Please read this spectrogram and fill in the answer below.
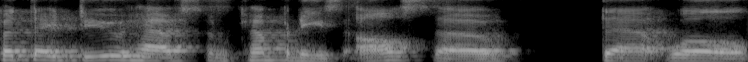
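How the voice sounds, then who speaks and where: In a very deep, low pitch, a woman with an American accent speaks at a fairly slow pace with a dark, mellow tone and ordinary pitch variation. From Texas, USA. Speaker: travel agent. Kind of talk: interview answer.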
